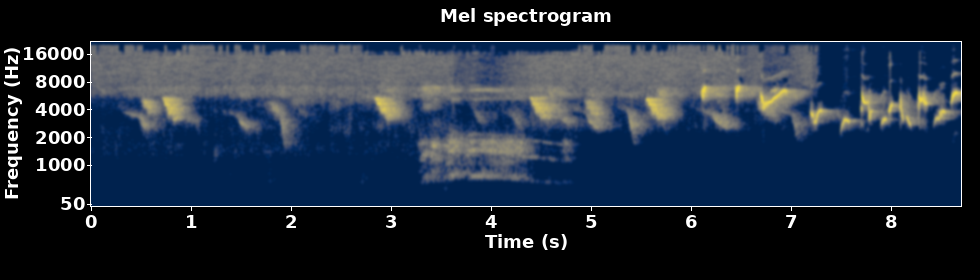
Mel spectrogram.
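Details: Kecial kuning, the lemon-bellied white-eye, singing in Lombok style to stir other birds: spaced high chirps with a faint lower chatter midway, building into a quick run of sharp notes at the close.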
